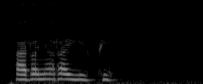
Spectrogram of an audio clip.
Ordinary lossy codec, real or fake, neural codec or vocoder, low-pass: none; real; none; none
